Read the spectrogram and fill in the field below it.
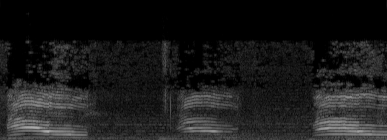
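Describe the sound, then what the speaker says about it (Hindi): A black cat meows three times, loud and close, each cry drawn out with brief pauses between them; no other voices. "पर ये तो इस बिल्ली की आवाज थी।"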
